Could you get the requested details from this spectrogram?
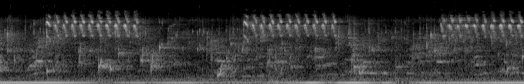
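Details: Blue-crowned hanging parrot chattering sharply, recorded as training material for songbirds: three long runs of piercing, rapid buzzy notes, nearly continuous, with scattered lower chirps and a low droning hum underneath.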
